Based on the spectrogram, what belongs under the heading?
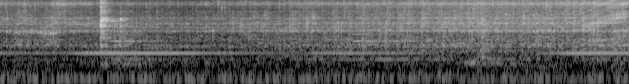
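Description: Chopped tomatoes sizzling in hot oil with tempering spices in an aluminium pot, stirred with a steel spoon; the spoon clinks once against the pot about a second in.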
